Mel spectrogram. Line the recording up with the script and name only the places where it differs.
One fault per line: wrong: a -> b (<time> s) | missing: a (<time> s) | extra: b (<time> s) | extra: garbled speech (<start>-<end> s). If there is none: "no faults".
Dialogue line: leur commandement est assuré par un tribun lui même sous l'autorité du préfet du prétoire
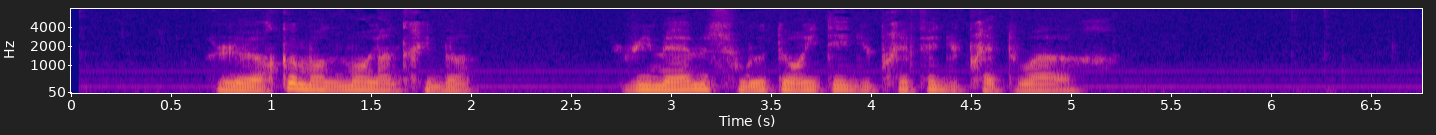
missing: est assuré par (1.5 s)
